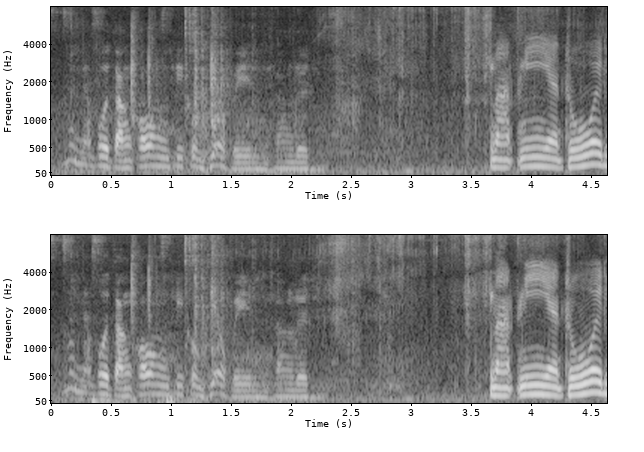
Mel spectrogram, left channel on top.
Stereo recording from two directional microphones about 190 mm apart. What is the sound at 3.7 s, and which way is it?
Speech, 40° right (ahead or behind).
